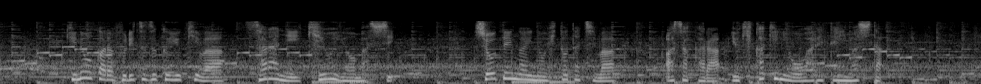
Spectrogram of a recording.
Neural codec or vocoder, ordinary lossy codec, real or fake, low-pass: none; none; real; none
